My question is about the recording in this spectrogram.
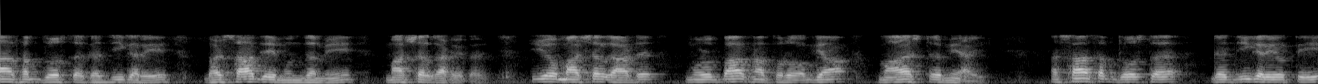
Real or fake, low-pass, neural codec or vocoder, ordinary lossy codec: fake; 7.2 kHz; codec, 16 kHz, 6 kbps, DAC; AAC, 16 kbps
